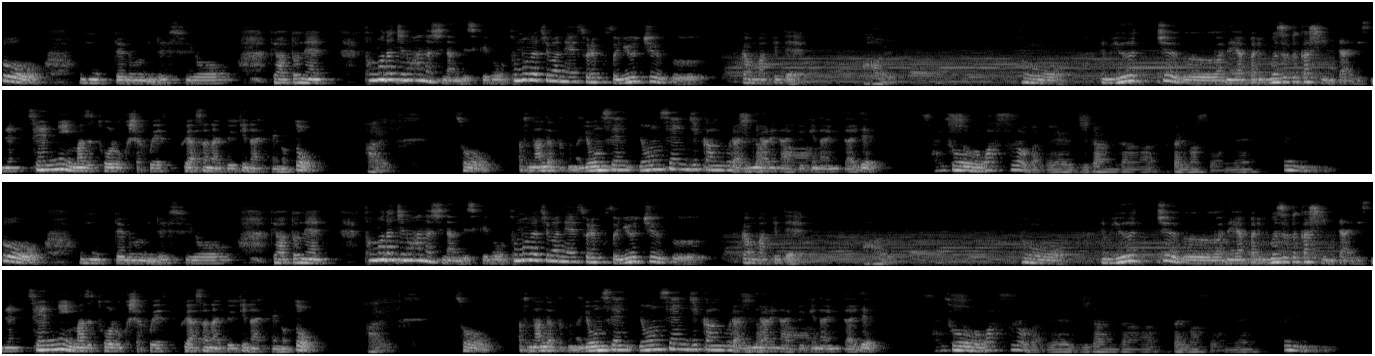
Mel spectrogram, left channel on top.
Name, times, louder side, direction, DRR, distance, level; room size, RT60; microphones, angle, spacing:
voice 1, 0.0-7.0 7.4-8.0 10.2-10.7 11.0-16.8 18.2-18.6 18.9-22.4 23.1-23.6 26.5-27.0, equal, 5° right, 0.5 m, -29 dB
sound 1, 7.2-13.3, equal, 25° left, 1.1 m, -44 dB
voice 2, 8.6-9.0 17.3-17.6 21.0-22.0 22.9-26.3, left 2 dB, 65° left, 0.6 m, -41 dB
4.0 x 3.7 x 2.9 m
head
